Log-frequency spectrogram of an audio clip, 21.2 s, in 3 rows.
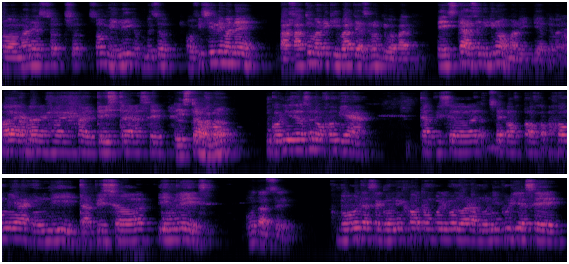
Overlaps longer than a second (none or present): none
